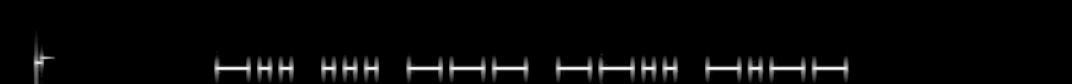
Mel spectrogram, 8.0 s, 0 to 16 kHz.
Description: Morse code, heard as a keyed tone, about 15 wpm, 700 Hz. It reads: DSOZY
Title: Code Groups - 5 Letters - 15wpm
